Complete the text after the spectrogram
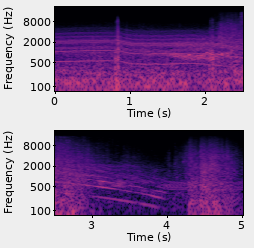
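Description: A car engine revs high and then winds down.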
